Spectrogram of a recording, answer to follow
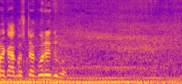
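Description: A vehicle engine running steadily at idle, a low pulsing drone, which is left on its own after a man's voice stops about a second in.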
